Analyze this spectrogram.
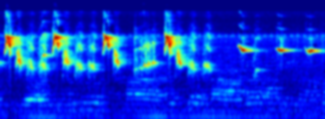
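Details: Long-tailed shrike, known as cendet nogosari, singing a varied phrase of scratchy descending notes, then a series of short high whistles repeated about every half second.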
